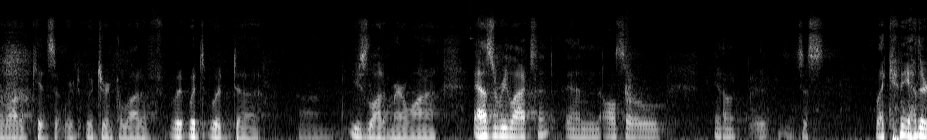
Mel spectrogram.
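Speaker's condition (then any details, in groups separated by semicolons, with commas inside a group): No condition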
